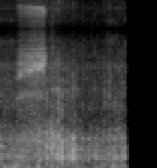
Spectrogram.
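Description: Low outdoor rumble on a helmet-camera microphone with a faint high sound about half a second in. It cuts off abruptly to silence shortly before the end.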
